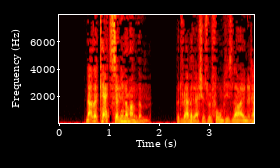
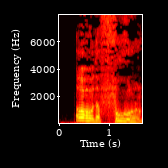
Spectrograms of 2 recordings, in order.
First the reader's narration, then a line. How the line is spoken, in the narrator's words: groaned the hermit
